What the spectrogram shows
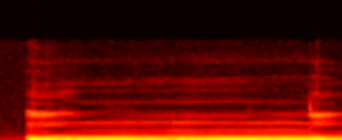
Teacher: نون پر جب تشدید آ جائے تو نون کو غنّے کے ساتھ پڑھے گی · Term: نون مشدد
